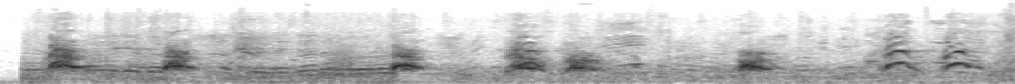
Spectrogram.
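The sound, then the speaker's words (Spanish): Dogs bark and yip in quick, uneven bursts, about eight sharp barks over a few seconds, loud, with a murmur of voices in the background, as people gather with their pets outside the San Antón hermitage in the city of Murcia for an animal blessing. “Un año más, los grandes protagonistas de esta cita han sido los perros.”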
